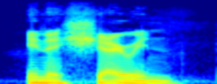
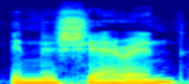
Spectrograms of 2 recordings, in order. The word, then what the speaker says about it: Inisherin: Inisherin. – Inisherin. – That's how they say it.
